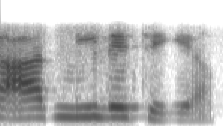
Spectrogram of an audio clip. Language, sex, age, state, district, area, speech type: Hindi, female, 45-60, Madhya Pradesh, Jabalpur, urban, conversation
